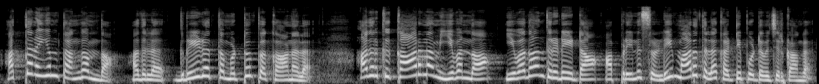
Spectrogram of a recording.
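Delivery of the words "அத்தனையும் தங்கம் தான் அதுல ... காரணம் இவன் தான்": ordinary delivery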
